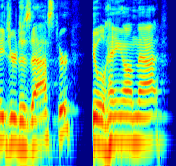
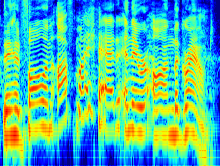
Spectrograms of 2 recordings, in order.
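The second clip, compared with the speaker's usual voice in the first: ordinary delivery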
